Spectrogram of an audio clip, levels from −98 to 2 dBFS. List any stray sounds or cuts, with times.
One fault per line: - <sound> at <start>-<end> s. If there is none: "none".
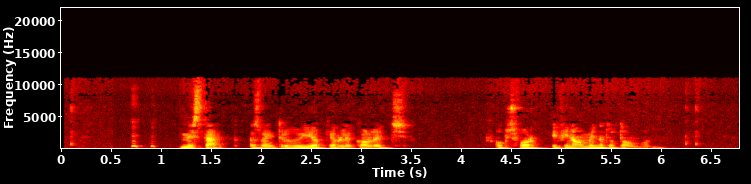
- laugh at 0.7-1.0 s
